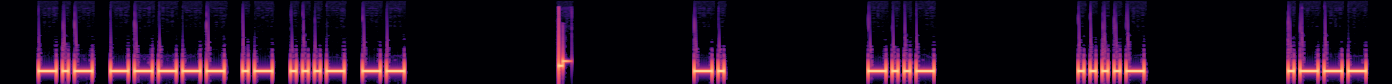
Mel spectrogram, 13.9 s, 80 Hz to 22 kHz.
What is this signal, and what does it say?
Morse code, heard as a keyed tone, about 20 wpm, spaced as for 9 wpm, 700 Hz. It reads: K0AVM NX4J
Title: USA Call Signs - 8x Character Spacing - 20wpm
